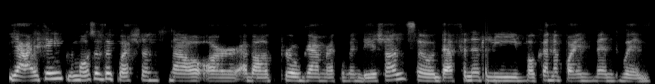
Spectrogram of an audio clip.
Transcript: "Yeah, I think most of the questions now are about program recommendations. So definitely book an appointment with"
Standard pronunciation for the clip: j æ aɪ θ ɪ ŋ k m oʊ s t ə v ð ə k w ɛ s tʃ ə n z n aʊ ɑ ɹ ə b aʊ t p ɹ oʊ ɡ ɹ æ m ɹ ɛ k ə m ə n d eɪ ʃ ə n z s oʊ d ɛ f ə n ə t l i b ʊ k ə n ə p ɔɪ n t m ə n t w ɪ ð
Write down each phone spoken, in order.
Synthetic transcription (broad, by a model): j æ aɪ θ ɪ ŋ k m oʊ s t ə v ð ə k w ɛ s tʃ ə n s n aʊ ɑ ɹ ə b aʊ t p ɹ oʊ ɡ ɹ æ m ɹ ɛ k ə m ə n d eɪ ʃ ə n s oʊ d ɛ f ə n ə t l i b ʊ k ə n ə p ɔɪ n t m ə n t w ɪ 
